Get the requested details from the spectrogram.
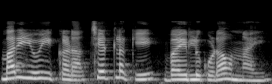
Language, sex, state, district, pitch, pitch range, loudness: Telugu, female, Andhra Pradesh, Chittoor, 230 Hz, 220-280 Hz, -15 LUFS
